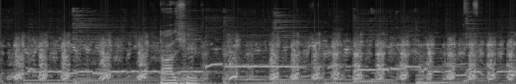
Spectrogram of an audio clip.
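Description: A Himalayan livestock guardian dog barks repeatedly with open mouth in quick yipping bursts, fairly close, while a person talks over it.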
